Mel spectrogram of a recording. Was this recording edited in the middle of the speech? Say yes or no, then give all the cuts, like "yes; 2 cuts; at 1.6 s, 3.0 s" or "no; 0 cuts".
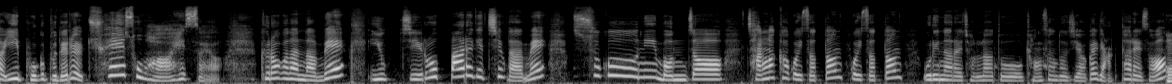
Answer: yes; 3 cuts; at 3.6 s, 5.1 s, 8.5 s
